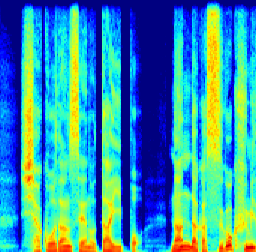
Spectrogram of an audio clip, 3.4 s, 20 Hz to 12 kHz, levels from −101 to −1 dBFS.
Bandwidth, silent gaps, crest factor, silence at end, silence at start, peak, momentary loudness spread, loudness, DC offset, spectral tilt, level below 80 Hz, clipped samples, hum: 12 kHz; none; 16 dB; 0 s; 0.3 s; 0 dBFS; 15 LU; -16 LUFS; under 0.1%; -5 dB/octave; -48 dBFS; under 0.1%; none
